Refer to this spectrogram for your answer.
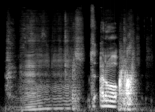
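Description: A person lying shirtless on their back on a desk makes a low, croaky, toad-like fart noise from the neck after taking in air: one long buzzing rumble, then a short pause and a couple of rougher, louder bursts.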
